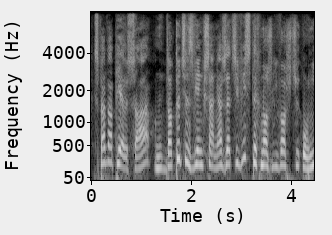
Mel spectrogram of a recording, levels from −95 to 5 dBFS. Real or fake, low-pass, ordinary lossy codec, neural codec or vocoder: fake; none; none; codec, 16 kHz, 2 kbps, FreqCodec, larger model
